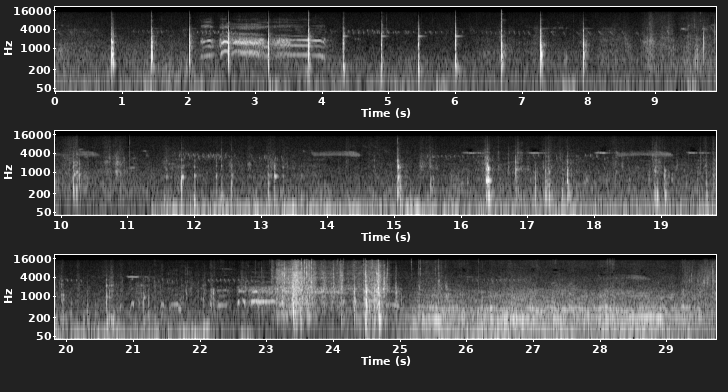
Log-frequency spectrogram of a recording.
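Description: About a dozen sharp, evenly spaced knocks over the first eight seconds, with a rooster crowing among them. Then split firewood logs clunking as they are stood upright against one another. Near the end, after a brief loud noise, honeybees buzz at their hives.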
